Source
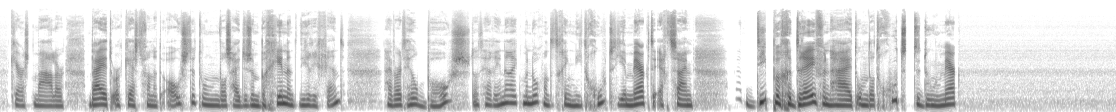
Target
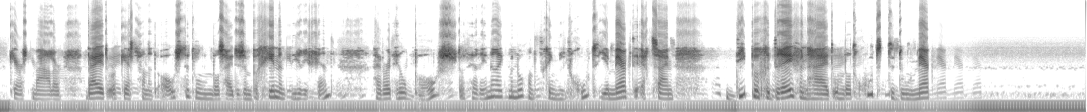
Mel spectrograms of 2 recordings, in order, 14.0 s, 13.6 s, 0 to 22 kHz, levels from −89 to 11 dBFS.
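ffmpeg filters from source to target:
ffmpeg -i in.wav -filter_complex "[0:a]highpass=frequency=300:width_type=q:width=0.5412,highpass=frequency=300:width_type=q:width=1.307,lowpass=frequency=3400:width_type=q:width=0.5176,lowpass=frequency=3400:width_type=q:width=0.7071,lowpass=frequency=3400:width_type=q:width=1.932,afreqshift=170,aeval=exprs='val(0)+0.00501*(sin(2*PI*50*n/s)+sin(2*PI*2*50*n/s)/2+sin(2*PI*3*50*n/s)/3+sin(2*PI*4*50*n/s)/4+sin(2*PI*5*50*n/s)/5)':channel_layout=same,afftdn=noise_reduction=28:noise_floor=-50,asplit=2[link_01][link_02];[link_02]adelay=227,lowpass=frequency=990:poles=1,volume=-21dB,asplit=2[link_03][link_04];[link_04]adelay=227,lowpass=frequency=990:poles=1,volume=0.46,asplit=2[link_05][link_06];[link_06]adelay=227,lowpass=frequency=990:poles=1,volume=0.46[link_07];[link_01][link_03][link_05][link_07]amix=inputs=4:normalize=0,asplit=2[link_08][link_09];[link_09]acompressor=threshold=-42dB:ratio=8,volume=0dB[link_10];[link_08][link_10]amix=inputs=2:normalize=0,crystalizer=i=9.5:c=0,aemphasis=mode=production:type=75fm,aexciter=amount=13.6:drive=9.8:freq=2800,asetrate=47187,aresample=44100,acompressor=mode=upward:threshold=-21dB:ratio=2.5,atempo=0.96,tiltshelf=frequency=970:gain=6.5,volume=-13.5dB" out.wav

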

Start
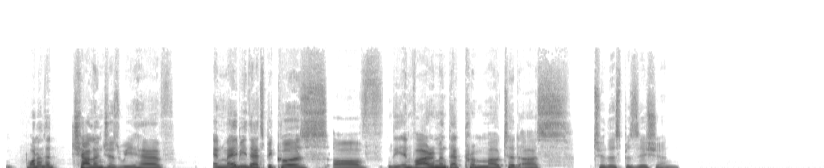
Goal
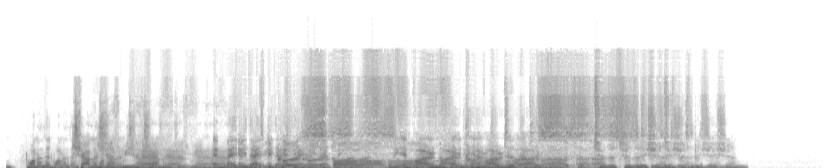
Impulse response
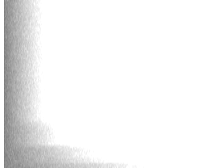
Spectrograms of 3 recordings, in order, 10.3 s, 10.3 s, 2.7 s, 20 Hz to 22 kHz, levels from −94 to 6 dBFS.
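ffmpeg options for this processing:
-af "acompressor=threshold=-40dB:ratio=4,aecho=1:1:313|346|679|869:0.562|0.237|0.335|0.501,volume=1.5dB" -ar 48000 -c:a libopus -b:a 16k

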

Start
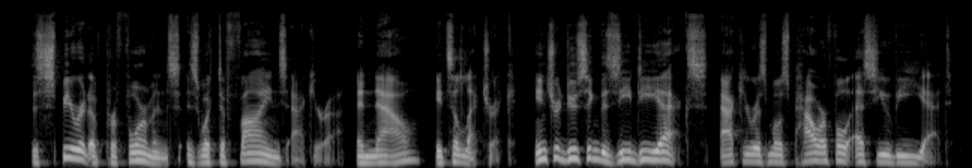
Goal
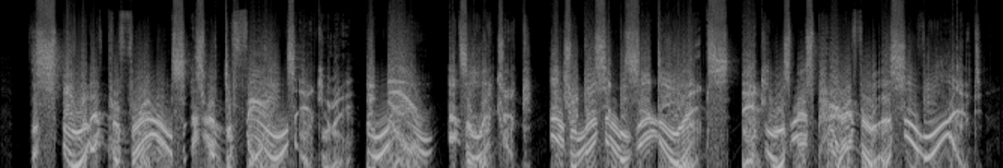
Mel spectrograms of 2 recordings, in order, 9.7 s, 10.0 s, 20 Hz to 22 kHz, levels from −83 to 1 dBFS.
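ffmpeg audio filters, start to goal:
ffmpeg -i in.wav -filter_complex "[0:a]asplit=2[link_01][link_02];[link_02]highpass=frequency=720:poles=1,volume=34dB,asoftclip=type=tanh:threshold=-14.5dB[link_03];[link_01][link_03]amix=inputs=2:normalize=0,lowpass=frequency=4800:poles=1,volume=-6dB,atempo=0.97,aeval=exprs='val(0)*sin(2*PI*720*n/s+720*0.4/2*sin(2*PI*2*n/s))':channel_layout=same" out.wav

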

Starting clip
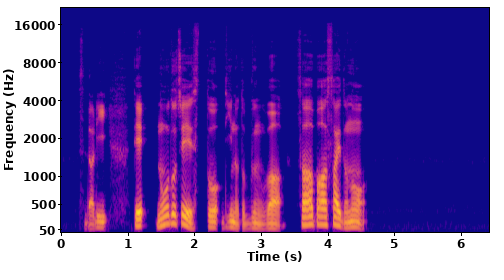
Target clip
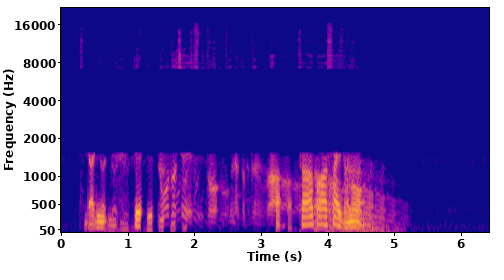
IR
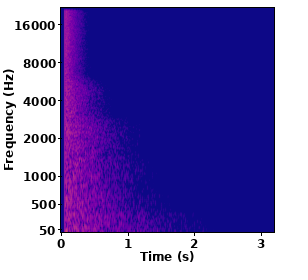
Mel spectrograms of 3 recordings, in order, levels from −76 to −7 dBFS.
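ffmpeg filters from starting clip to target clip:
-filter_complex "[0:a]asettb=1/sr,asplit=3[link_01][link_02][link_03];[link_01]atrim=end=1.184[link_04];[link_02]atrim=start=1.18:end=3.22,asetpts=PTS-STARTPTS,afade=type=in:duration=0.004:curve=qsin,afade=type=out:start_time=2.036:duration=0.004:curve=qsin,highpass=1100[link_05];[link_03]atrim=start=3.216[link_06];[link_04][link_05]acrossfade=duration=0.004:curve1=hsin:curve2=qsin[link_07];[link_07][link_06]acrossfade=duration=0.004:curve1=qsin:curve2=hsin,afftfilt=real='re*(1-between(b*sr/4096,1500,7200))':imag='im*(1-between(b*sr/4096,1500,7200))':win_size=4096:overlap=0.75,asplit=5[link_08][link_09][link_10][link_11][link_12];[link_09]adelay=174,afreqshift=-65,volume=-14dB[link_13];[link_10]adelay=348,afreqshift=-130,volume=-20.6dB[link_14];[link_11]adelay=522,afreqshift=-195,volume=-27.1dB[link_15];[link_12]adelay=696,afreqshift=-260,volume=-33.7dB[link_16];[link_08][link_13][link_14][link_15][link_16]amix=inputs=5:normalize=0,alimiter=level_in=10dB:limit=-1dB:release=50:level=0:latency=1,volume=-8.5dB"

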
